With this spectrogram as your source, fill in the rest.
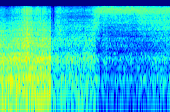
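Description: A gas torch hisses softly with a small flame.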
